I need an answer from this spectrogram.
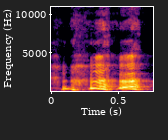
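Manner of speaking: squeaky high laugh; high burst of laughter. Real, not acted. Cracking up at a viewer comment.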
